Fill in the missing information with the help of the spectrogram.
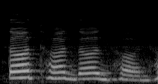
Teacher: द बोलते हुए हमारी जीवा जो है हमारी ऊपरी दांतों को टच कर रही है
